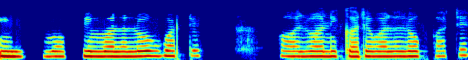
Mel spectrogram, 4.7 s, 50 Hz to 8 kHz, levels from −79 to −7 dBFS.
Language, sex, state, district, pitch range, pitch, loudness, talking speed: Hindi, female, Uttar Pradesh, Deoria, 235-250 Hz, 240 Hz, -13 LUFS, 130 wpm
